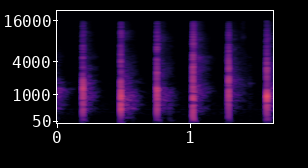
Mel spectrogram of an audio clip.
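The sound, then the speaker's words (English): Six slow handclaps fall at an even, deliberate pace, each one sharp and short, with silence between them. “our audience applauses.”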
